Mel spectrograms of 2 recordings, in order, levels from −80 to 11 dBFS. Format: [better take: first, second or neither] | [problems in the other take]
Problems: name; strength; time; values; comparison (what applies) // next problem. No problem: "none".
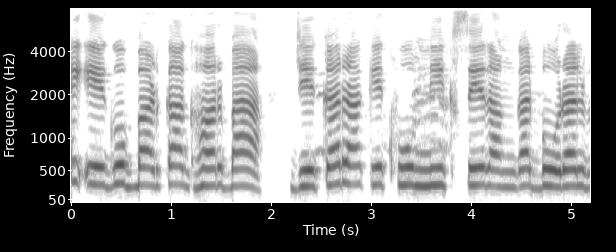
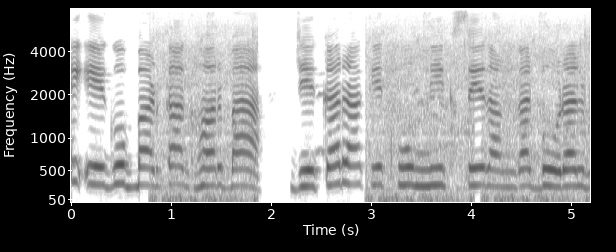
first | background sound (Boat, Water vehicle); 13 dB below the speech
